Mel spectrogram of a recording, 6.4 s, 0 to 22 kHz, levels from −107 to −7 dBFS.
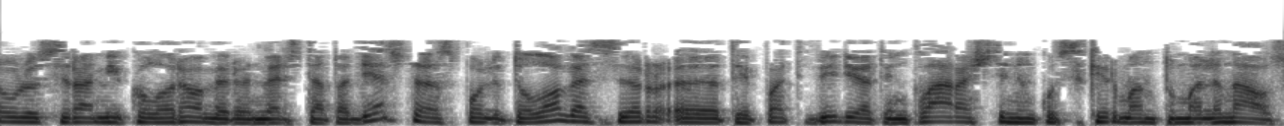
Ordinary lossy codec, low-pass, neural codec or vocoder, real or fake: MP3, 24 kbps; 7.2 kHz; codec, 16 kHz, 4 kbps, FunCodec, trained on LibriTTS, 50 frames a second; fake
